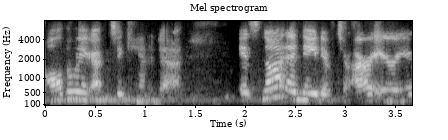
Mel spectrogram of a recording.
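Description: Noticeable background noise surrounds a woman with a high pitch, who speaks at a moderate pace with lively intonation. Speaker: volunteer garden educator. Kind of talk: presentation talk. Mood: friendly, informative. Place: home room. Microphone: headset.

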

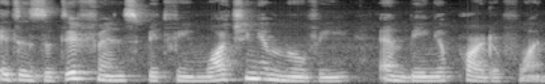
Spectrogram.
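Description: Very wide pitch swings in a woman's somewhat breathy voice. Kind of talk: promotional invitation to camera. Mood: warm and friendly.

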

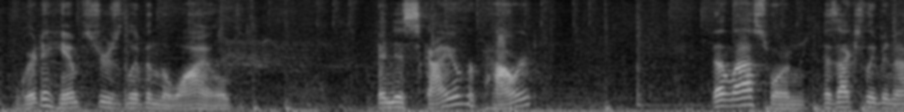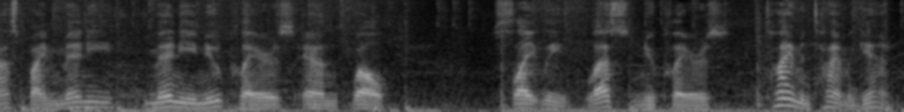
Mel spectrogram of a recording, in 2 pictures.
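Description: There is music in the background as a man talks at a fairly slow pace. His intonation is lively. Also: medium pitch for a man. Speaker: gaming video creator. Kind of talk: gaming rant commentary.

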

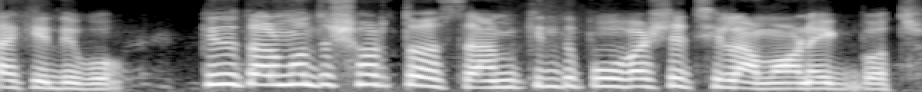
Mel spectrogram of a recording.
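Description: High-pitched and lively in intonation, a woman's voice comes across dry and close, with no echo. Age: 20s. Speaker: businesswoman seeking a husband. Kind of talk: street interview.

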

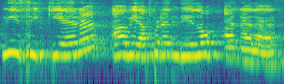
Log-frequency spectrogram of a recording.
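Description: A woman's slow-paced speech with lively intonation and audible room echo. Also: slightly mellow tone.

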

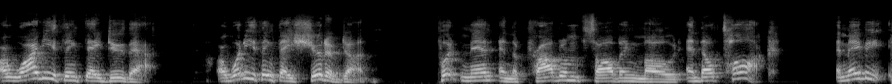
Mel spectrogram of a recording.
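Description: With very wide pitch swings, a man speaks at a moderate pace over a quiet background. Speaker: guest. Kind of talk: interview answer. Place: home room. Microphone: video call.

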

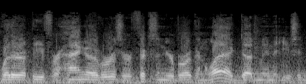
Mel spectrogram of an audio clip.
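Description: A man's fairly low voice with ordinary pitch variation, dry with no echo, against noticeable background noise. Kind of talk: interview answer. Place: bus.

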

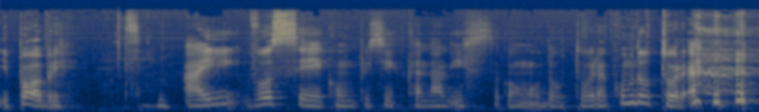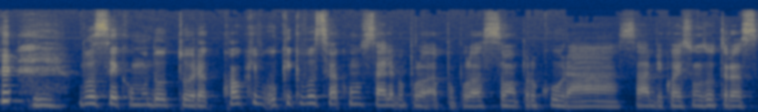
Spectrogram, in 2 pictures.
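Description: A woman with a fairly low pitch speaks at a moderate pace and with ordinary pitch variation. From Brazil. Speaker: podcast co-host. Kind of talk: casual chat. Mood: earnest, personal. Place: studio. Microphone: studio mic.

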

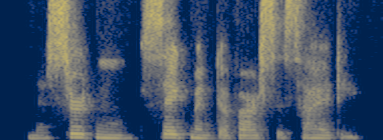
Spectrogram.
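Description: Over a quiet background, a woman speaks with a fairly low pitch, a dark, mellow tone, a somewhat breathy quality and fairly even intonation. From Yukon, Canada (First Nation). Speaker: traditional storyteller and cultural ambassador. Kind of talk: storytelling talk to an online audience. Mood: warm, earnest. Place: home room. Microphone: webcam.

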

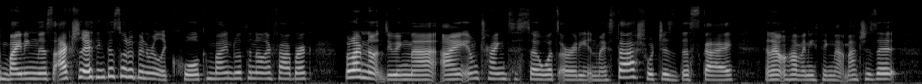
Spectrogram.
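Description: A woman's high voice at a very fast pace, with ordinary pitch variation and a quiet background. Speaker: sewing vlogger. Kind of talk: casual vlog chat. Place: home room.

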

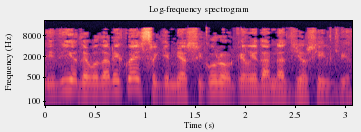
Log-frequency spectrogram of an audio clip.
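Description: Fairly high male voice with ordinary pitch variation, dry and echo-free, over noticeable background noise. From Calabria, Italy (Cosenza); Calabria, Italy. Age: 60s. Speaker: political supporter; interviewee. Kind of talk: street interview. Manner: halting. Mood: earnest, devout. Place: street. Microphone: handheld.

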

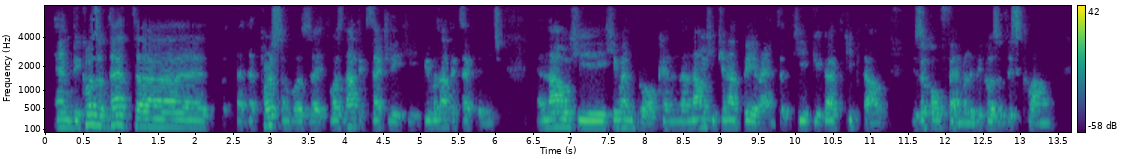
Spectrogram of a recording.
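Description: A man speaks at a moderate pace with ordinary pitch variation and big swings in loudness. Audible room echo surrounds his voice. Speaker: religious text teacher. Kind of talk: lecture. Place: home room. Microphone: video call.

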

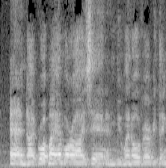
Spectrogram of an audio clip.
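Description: A man's monotone, flat delivery comes through amid clear background noise. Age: 40s. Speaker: spine surgery patient. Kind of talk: patient testimonial. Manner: hesitant, halting.

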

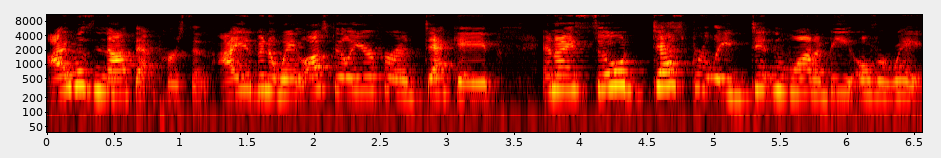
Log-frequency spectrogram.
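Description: A woman speaks in a raised, projected high voice at a fairly quick pace with ordinary pitch variation. The background is quiet. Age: 40s. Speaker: fitness and weight loss vlogger; weight loss vlogger. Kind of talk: casual monologue to camera. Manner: animated. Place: home room. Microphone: phone near.

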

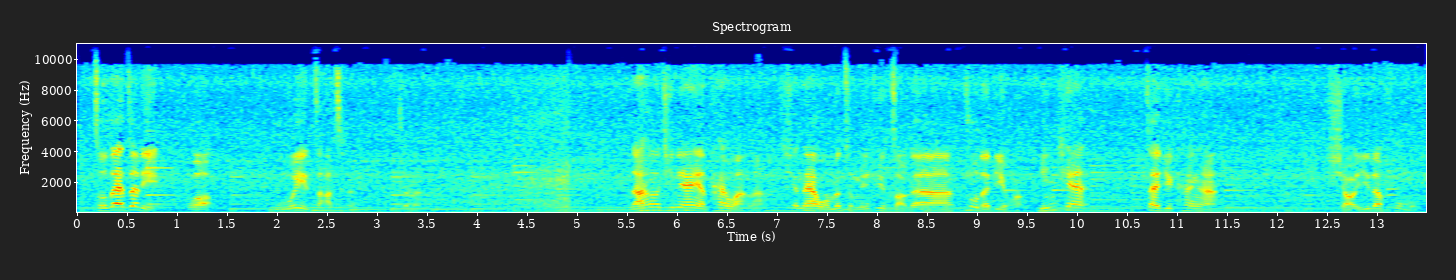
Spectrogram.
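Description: Clear music plays behind a man speaking at a moderate pace. He leaves long, frequent pauses, and the sound is dry with no echo. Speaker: travel vlogger. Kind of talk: casual vlog chat. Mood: reflective, mixed feelings. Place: street.

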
